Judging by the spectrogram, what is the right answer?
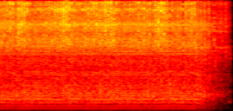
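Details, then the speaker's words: New shed-bought McAllister walk-behind lawn mower, first start out of the box, primed, started first pull. Rapid single-cylinder beat whose speed wavers, then cuts out; engine hunting at idle when it shouldn't. "It actually started first pull, pretty impressive. but the engine's actually hunting and it shouldn't be doing that."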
